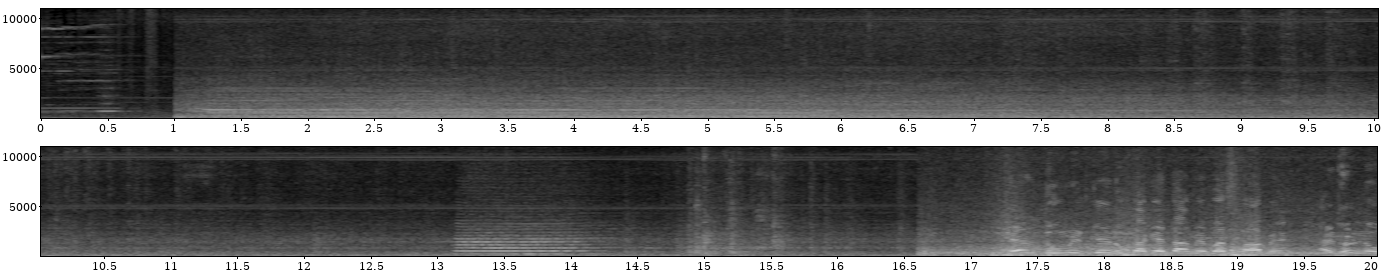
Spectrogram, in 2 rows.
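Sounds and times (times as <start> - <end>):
locomotive whine: 0.0 - 20.0
train wheels rumbling on rail: 1.0 - 20.0.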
